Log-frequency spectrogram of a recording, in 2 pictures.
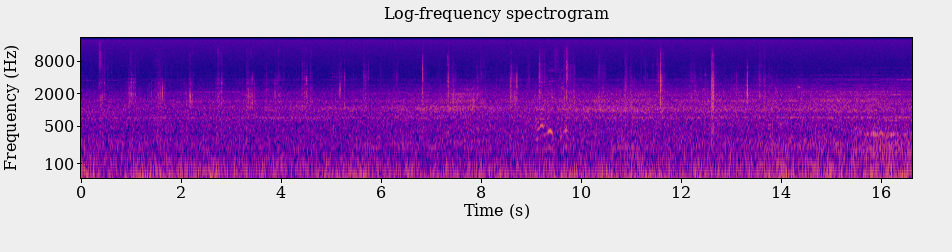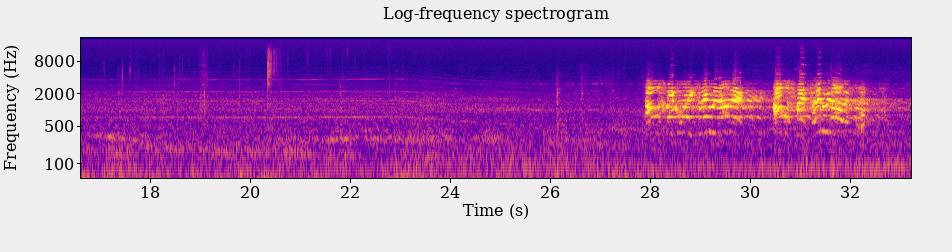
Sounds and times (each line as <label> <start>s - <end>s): train stops, honks the horn and pushes the carriages back 0.0s - 33.2s
commands via station loudspeaker 27.8s - 33.2s
commands for the engine engineer can be heard through the radio 27.8s - 33.2s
